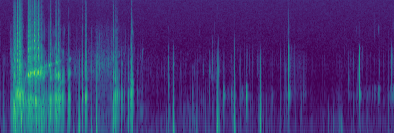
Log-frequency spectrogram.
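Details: ASMR recording of stomach growling: a gurgling rumble fading into scattered bubbling pops and clicks; ordinary bowel sounds (borborygmi).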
